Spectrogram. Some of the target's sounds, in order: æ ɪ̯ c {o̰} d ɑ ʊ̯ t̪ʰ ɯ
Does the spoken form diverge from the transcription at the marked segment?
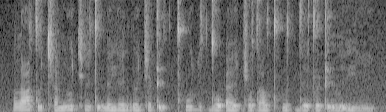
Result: yes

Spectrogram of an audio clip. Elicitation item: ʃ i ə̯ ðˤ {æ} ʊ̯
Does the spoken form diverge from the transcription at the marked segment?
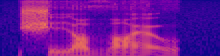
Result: no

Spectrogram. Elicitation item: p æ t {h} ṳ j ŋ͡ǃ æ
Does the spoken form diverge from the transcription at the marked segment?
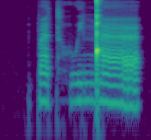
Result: no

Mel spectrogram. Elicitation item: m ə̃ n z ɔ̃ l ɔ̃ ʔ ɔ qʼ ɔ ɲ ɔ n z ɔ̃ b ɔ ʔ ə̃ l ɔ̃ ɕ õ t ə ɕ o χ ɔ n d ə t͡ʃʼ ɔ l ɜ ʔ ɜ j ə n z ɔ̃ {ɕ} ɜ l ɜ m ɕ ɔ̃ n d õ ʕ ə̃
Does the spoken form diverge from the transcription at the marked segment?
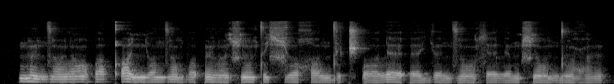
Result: yes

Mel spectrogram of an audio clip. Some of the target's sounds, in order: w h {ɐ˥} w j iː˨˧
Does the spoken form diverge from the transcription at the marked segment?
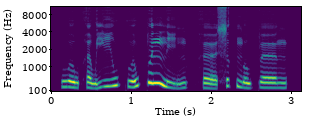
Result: yes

